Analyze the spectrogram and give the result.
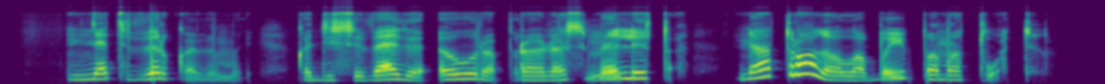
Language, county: Lithuanian, Vilnius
